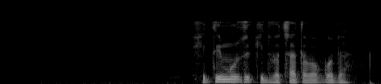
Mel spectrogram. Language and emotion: Russian, neutral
